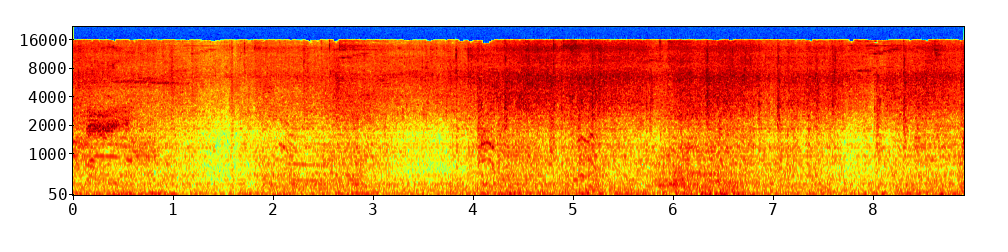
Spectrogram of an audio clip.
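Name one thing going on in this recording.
Magic blasts and sword strikes clash in a fight.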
